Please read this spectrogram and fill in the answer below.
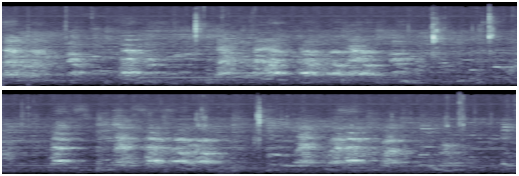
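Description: A small dog yapping repeatedly in short, irregular bursts.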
